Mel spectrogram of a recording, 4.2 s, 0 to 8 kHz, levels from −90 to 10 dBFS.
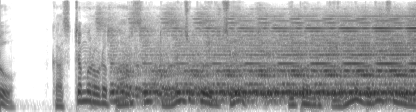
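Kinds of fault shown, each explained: Feedback howl: from 0.78 s a tone near 400 Hz swells, with repeats roughly every third of a second, and peaks about 5 dB above the speech. Two devices in one room share the call; each microphone-to-loudspeaker trip adds gain, so repeats grow rather than fade.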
